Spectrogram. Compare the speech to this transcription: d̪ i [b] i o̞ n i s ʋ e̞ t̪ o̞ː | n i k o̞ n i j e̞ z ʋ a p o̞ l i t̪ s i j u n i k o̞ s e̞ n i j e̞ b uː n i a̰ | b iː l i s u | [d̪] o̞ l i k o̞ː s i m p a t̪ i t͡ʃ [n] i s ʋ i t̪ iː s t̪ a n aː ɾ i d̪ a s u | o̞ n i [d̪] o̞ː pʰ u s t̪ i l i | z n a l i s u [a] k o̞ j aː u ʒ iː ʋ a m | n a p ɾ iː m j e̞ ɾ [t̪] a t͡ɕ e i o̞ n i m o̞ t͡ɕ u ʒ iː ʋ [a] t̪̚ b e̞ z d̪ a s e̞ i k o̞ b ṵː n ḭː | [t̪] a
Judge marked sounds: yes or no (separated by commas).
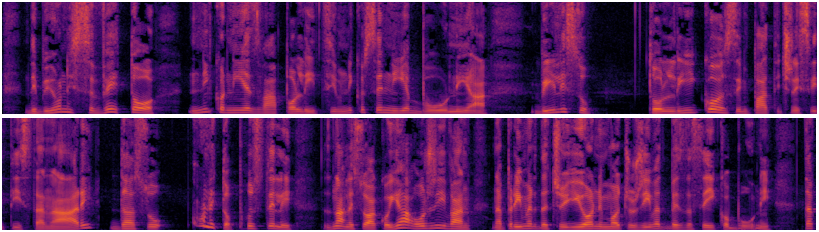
yes, no, yes, no, yes, no, yes, yes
